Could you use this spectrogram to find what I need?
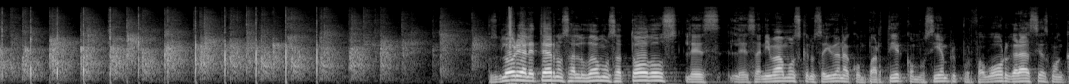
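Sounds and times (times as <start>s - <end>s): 
audience applause: 0.0s - 4.9s
speech: 4.9s - 10.6s.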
